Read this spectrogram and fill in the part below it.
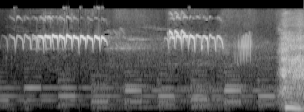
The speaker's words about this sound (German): Okay, ich würde sagen, wir lassen den Seidenschwanz mal unsere Folge ausklingen.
